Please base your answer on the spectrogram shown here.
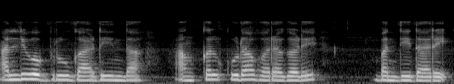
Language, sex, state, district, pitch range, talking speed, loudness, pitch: Kannada, female, Karnataka, Bangalore, 190-220 Hz, 90 wpm, -17 LUFS, 195 Hz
